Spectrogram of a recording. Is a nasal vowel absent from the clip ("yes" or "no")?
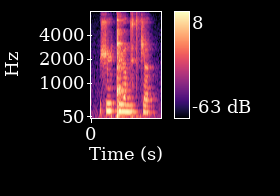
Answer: yes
